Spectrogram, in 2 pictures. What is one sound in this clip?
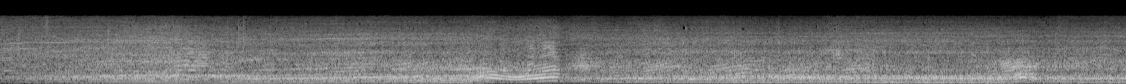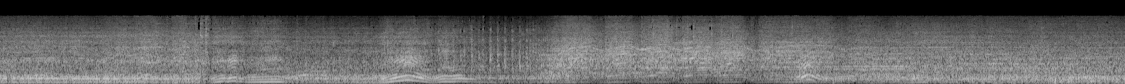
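A motorcycle engine idles and revs sharply up and down close by.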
